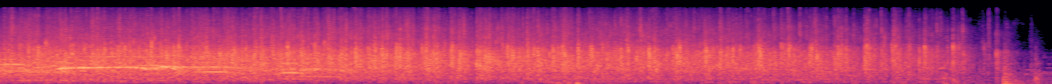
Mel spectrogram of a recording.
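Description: An audience applauding for an announced prize winner, with a few cheering voices over the clapping in the first seconds. The applause dies away just before the end.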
